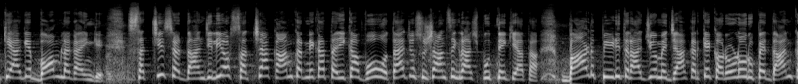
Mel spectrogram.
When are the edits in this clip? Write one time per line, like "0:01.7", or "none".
0:01.2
